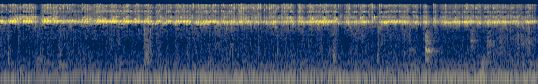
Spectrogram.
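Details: A house cricket (Gryllus) sings a high, steady trilling chirp that runs almost without pause.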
